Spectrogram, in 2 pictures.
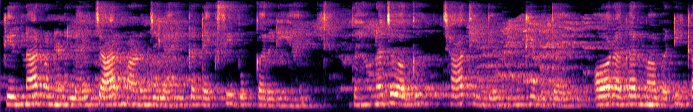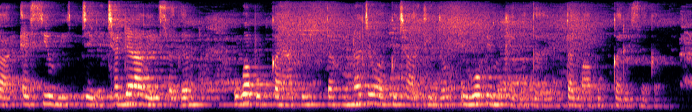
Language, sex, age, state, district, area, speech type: Sindhi, female, 18-30, Gujarat, Junagadh, rural, spontaneous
